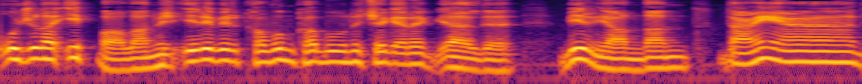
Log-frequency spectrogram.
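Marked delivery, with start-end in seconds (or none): 5.5-6.4 long, drawn-out creaking moan; moaning cart imitation. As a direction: imitate a groaning ox-cart in one long cry. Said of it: "diye inliyordu".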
